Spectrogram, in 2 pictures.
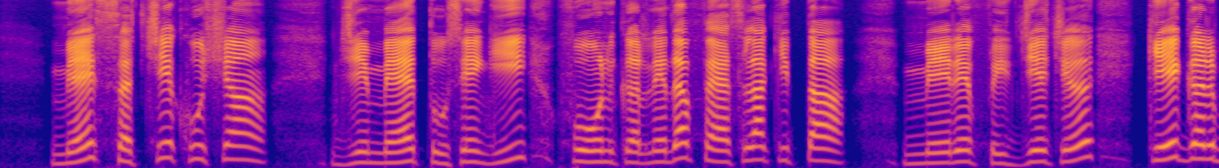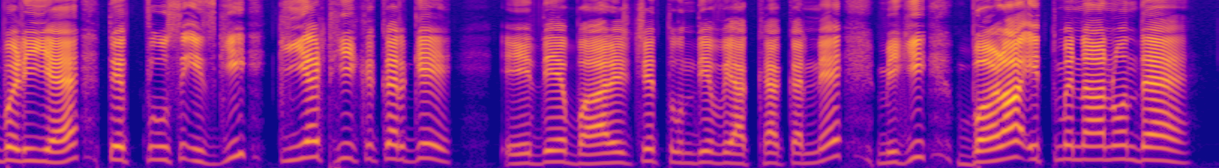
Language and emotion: Dogri, happy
